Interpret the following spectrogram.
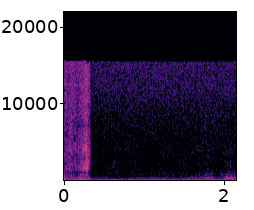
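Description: Brief raspy scrape of a mountain unicycle's knobby tyre skidding on the dirt trail, cutting off about a third of a second in, followed by faint steady outdoor background noise.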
